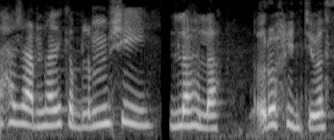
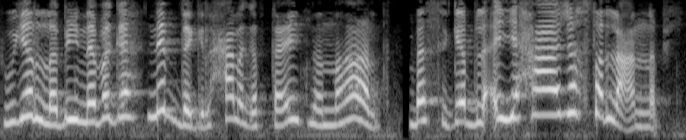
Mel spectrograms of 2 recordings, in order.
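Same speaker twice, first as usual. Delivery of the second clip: loud, higher host greeting; big, projected YouTube welcome; upbeat channel intro; 4 semitones higher, 6 dB louder than usual. Acted. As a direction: greet viewers and rally them for likes.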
